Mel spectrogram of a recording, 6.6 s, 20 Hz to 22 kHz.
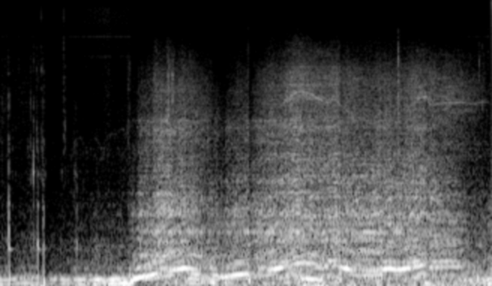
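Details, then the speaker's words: Dodge Charger Scat Pack 426 with ProCharger supercharger, after owner fixed boost leak that had limited it to about two pounds of boost: deep V8 roar climbing and dipping through hard full-throttle pulls without stumbling, now running full boost and full power. "god I am happy this thing is working full boost and I fixed it myself"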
